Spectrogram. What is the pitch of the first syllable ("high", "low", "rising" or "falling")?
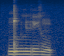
high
